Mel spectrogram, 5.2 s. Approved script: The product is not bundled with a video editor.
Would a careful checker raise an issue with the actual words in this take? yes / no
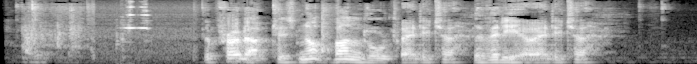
yes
